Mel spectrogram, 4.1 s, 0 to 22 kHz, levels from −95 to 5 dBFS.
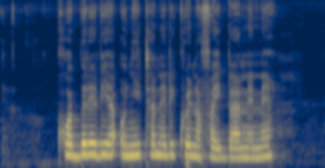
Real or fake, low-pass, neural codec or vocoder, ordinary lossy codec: real; none; none; none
